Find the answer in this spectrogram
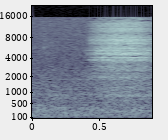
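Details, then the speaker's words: Ambu resuscitation bag connected to a tracheostomy to hyperoxygenate before suctioning, five breaths at 15 L oxygen, FiO2 100%, in a demonstration; a single rushing, hissy puff of one delivered breath. "so I'm going to take my amboo bag remove this here connect it and then five breaths one 2 3"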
